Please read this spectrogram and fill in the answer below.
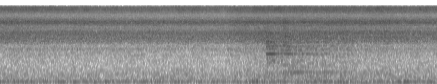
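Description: Stovetop pressure cooker letting off steam at its weight valve: a steady hiss.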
